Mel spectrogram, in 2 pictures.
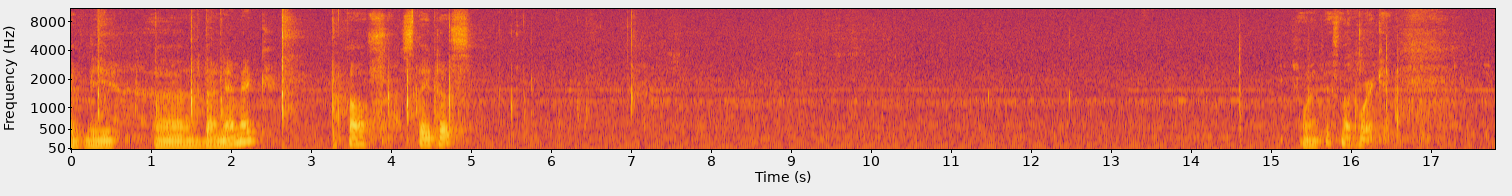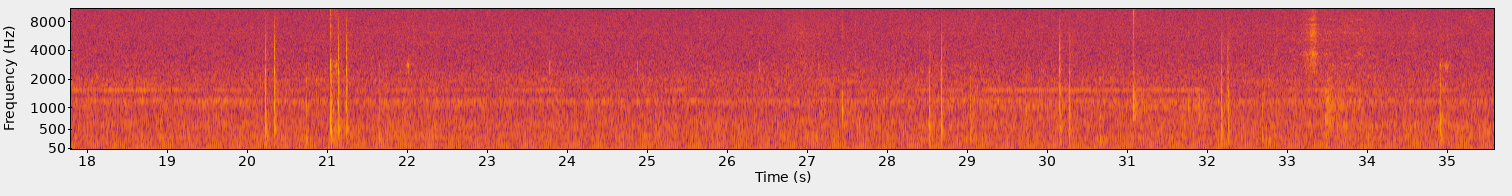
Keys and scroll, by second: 0.1 Up, 0.7-1.8 typing, 2.1 Return, 2.7 alt+g, 3.2-6.4 typing, 7.4 shift+Return, 26.9 super+s, 29.2 super+x, 30.5 super+w.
